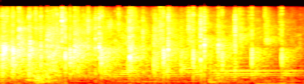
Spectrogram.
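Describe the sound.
A group applauds a participant who is about to speak, with dense, steady clapping for about three seconds, loud at first and then tapering slightly, with a few voices mixed in beneath the clapping toward the end.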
